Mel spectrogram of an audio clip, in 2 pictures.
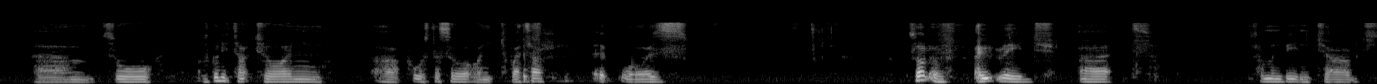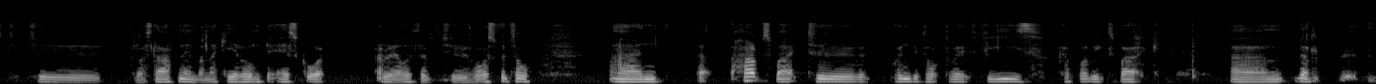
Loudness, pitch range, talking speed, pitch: -30 LUFS, 115-135 Hz, 120 wpm, 125 Hz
